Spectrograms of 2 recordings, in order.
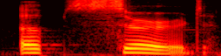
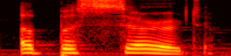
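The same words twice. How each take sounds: First: The b in the middle is not sounded. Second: The b in the middle is clearly sounded. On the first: The speaker calls it right. "但是不用发出声音来" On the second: The speaker calls it wrong. "你不需要读成absurd"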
